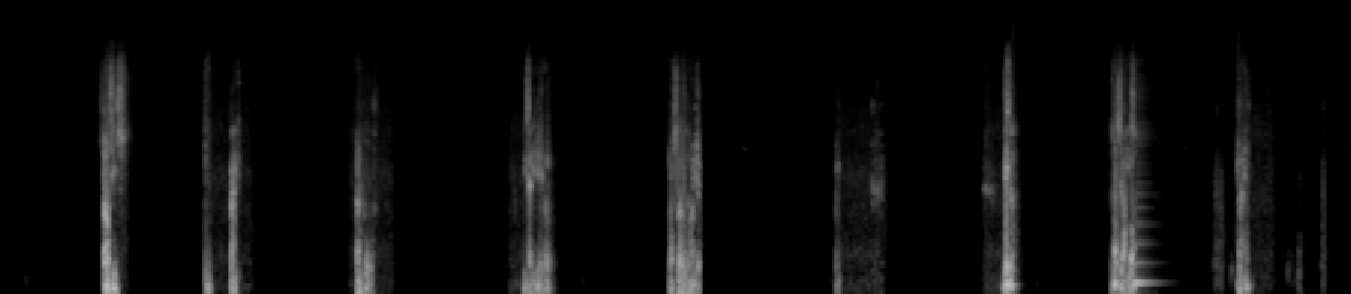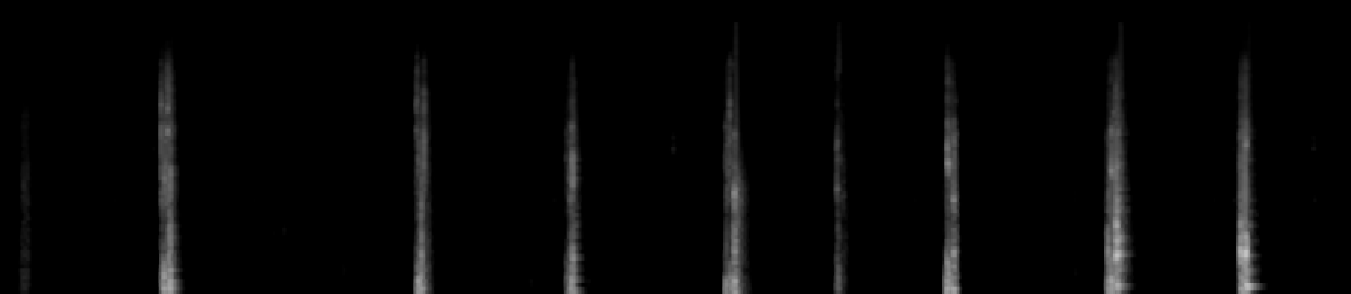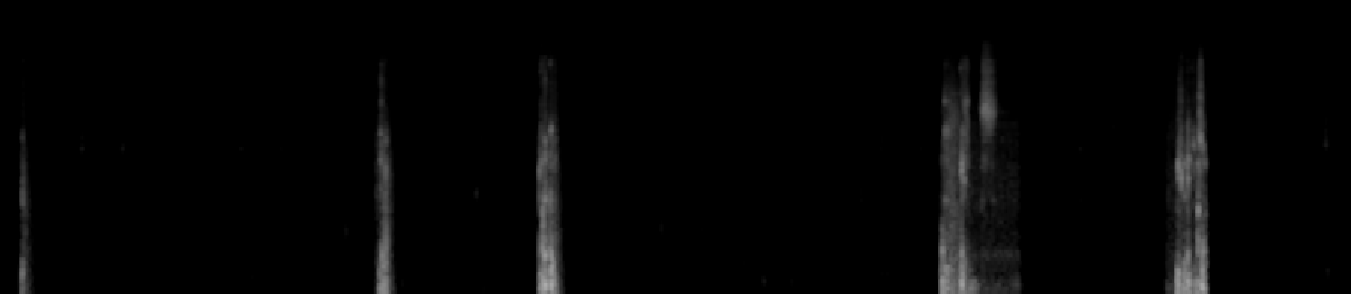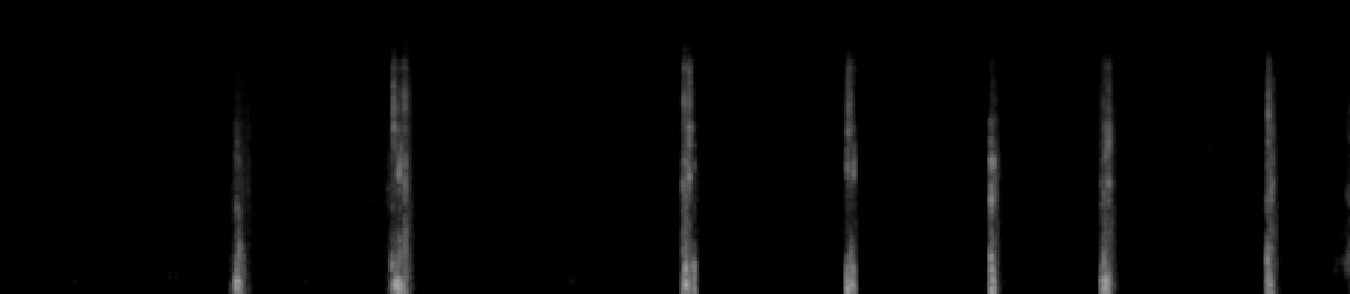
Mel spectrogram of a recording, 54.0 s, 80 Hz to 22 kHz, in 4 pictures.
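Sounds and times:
garbled sound blips: 0:11.2 - 0:11.7.

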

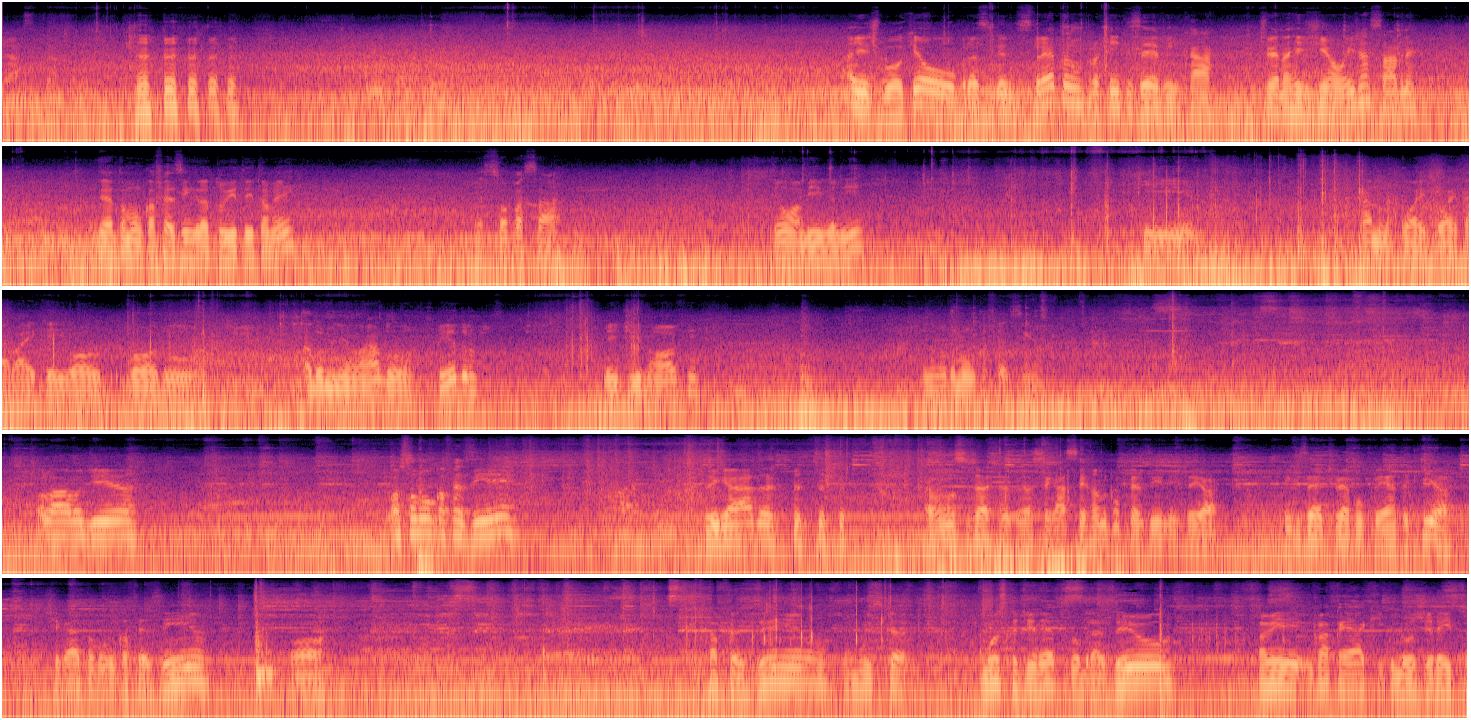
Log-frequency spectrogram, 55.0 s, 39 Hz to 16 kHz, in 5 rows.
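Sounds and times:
road traffic rumble: 0:00.0 - 0:55.0.

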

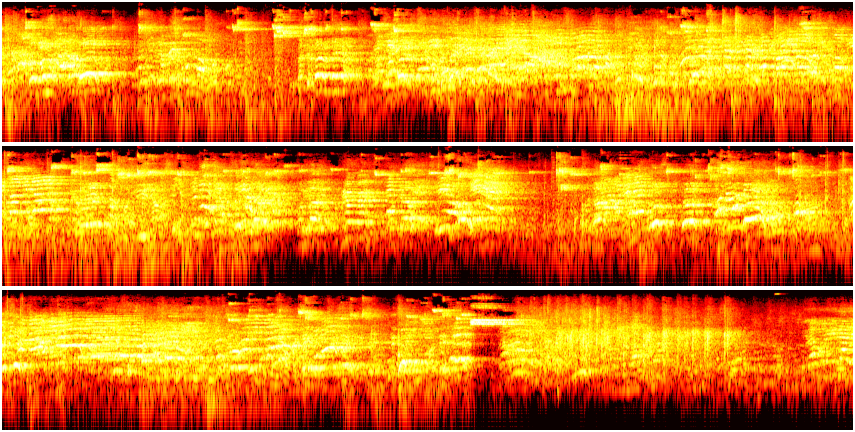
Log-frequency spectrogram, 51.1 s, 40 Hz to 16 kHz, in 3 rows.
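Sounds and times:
players calling and shouting: 0:00.0 - 0:45.7.

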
